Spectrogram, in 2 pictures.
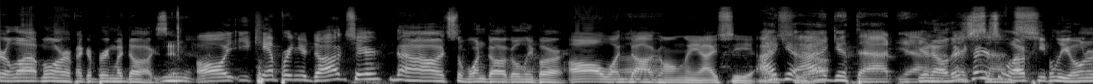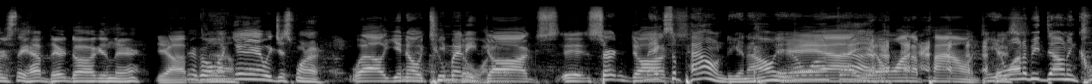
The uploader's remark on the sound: We are on location this week at The Newport in Milwaukee.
